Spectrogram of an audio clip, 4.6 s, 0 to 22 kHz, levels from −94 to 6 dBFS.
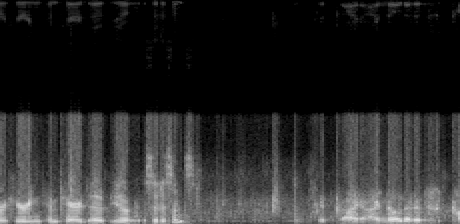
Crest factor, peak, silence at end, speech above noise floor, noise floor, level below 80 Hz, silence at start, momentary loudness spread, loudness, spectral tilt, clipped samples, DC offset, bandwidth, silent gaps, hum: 14 dB; 0 dBFS; 0 s; 26 dB; -40 dBFS; -46 dBFS; 0 s; 19 LU; -13 LUFS; -4 dB/octave; under 0.1%; under 0.1%; 11.5 kHz; none; none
